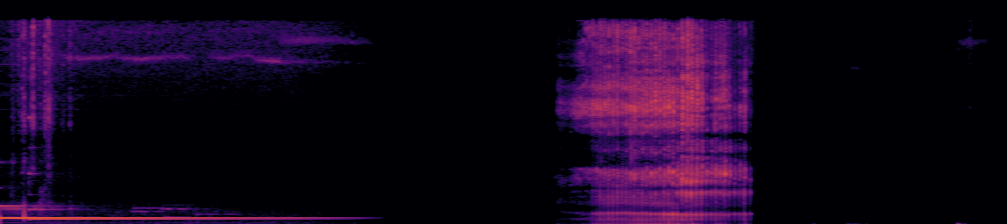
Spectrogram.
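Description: An electric buzzer sounds one long steady tone for about four seconds, loud and close, then fades out. It is followed by a burst of rustling handling noise and a couple of faint knocks.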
